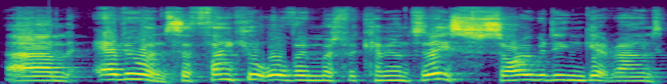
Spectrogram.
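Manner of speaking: high-pitched, fast sign-off; high and rushed. Shown as a demonstration. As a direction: rattle it off up high. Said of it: "rushed high sign-off, then redone".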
